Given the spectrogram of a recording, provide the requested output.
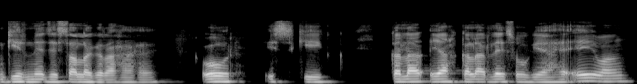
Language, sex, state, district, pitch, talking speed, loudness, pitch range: Hindi, male, Bihar, Jahanabad, 120 Hz, 150 wpm, -18 LUFS, 115-125 Hz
